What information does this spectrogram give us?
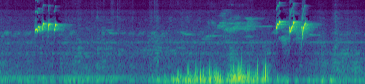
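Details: Rare scaly-breasted bulbul in steady song for a tutor recording: a quick three-note chirped phrase, a stretch of rustling, fluttering noise, then a similar three-note phrase repeated.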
